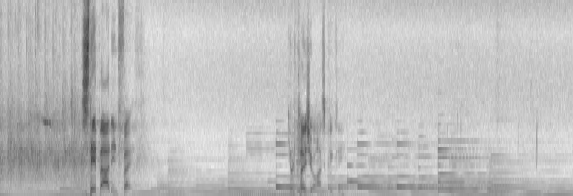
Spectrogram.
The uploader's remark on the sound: Recorded live on Sunday the 25th September 2022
